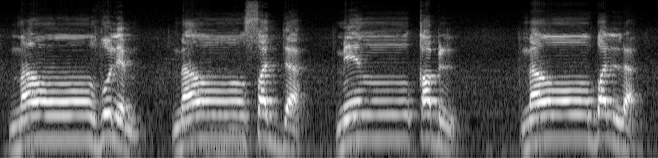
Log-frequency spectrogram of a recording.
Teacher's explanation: لو شلنا الغين والخاء من خص ضغط القذ، صح صح، الصاد والضاد والطاء والظاء والقاف، هاي الخمس أحرف إذا جاءت بعد النون الساكن والتنوين يكون عندي إخفاء حقيقي بغنة مفخمة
